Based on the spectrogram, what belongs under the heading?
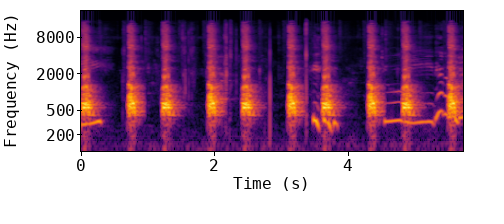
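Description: Small dog barking over and over, about two barks a second, with a drawn-out whine between barks near the end.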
